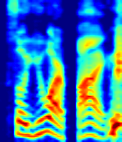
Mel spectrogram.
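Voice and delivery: loud, dismissive mother imitation; mock-scolding mom voice; Filipino mom. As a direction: close the argument like a Filipino mom. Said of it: "She's just Filipino".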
